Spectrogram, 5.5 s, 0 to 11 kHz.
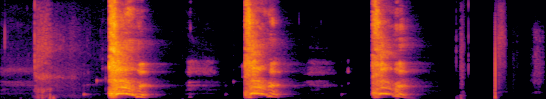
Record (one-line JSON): {"three_cough_length": "5.5 s", "three_cough_amplitude": 24523, "three_cough_signal_mean_std_ratio": 0.33, "survey_phase": "alpha (2021-03-01 to 2021-08-12)", "age": "45-64", "gender": "Female", "wearing_mask": "No", "symptom_none": true, "smoker_status": "Never smoked", "respiratory_condition_asthma": false, "respiratory_condition_other": false, "recruitment_source": "REACT", "submission_delay": "2 days", "covid_test_result": "Negative", "covid_test_method": "RT-qPCR"}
